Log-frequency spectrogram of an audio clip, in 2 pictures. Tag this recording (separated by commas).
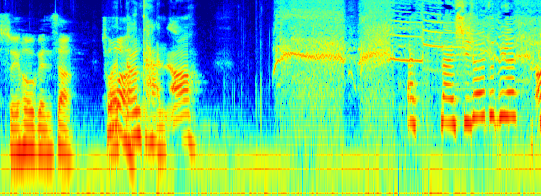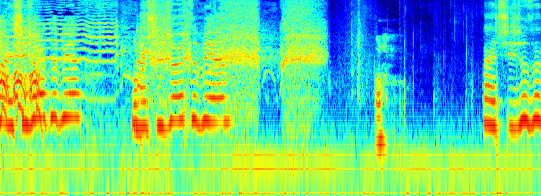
people screaming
